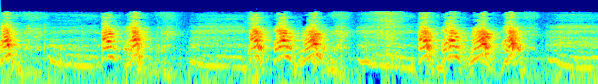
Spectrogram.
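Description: A pug barking excitedly in short, high, pitched barks, in quick clusters of two to four with brief pauses between them.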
